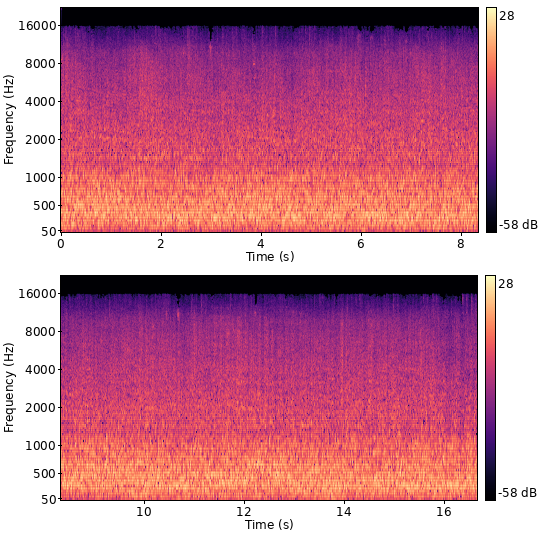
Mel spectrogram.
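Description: Freight cars rolling past close by: a steady, loud rumble and rattle of steel wheels on the rails, with faint clicks scattered through it.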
